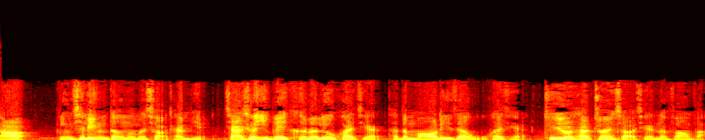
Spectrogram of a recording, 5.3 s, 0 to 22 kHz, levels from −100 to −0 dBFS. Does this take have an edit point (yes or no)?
yes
